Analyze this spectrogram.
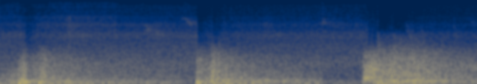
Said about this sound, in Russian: С окрестностей доносится эхо боя. Очень громко.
